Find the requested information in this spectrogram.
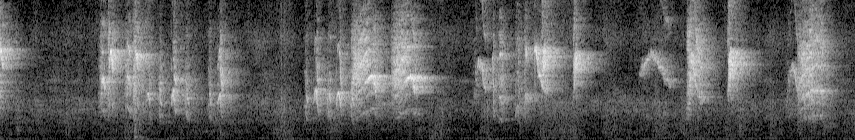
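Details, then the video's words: Colony of sogon birds heard as a lure: irregular sharp chirps, squeaky notes and a few looping whistles, coming in short bursts over a soft background. "pancingan suara koloni sogon"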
